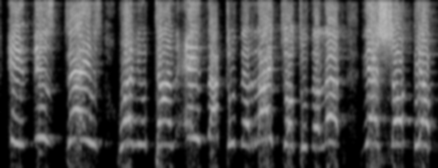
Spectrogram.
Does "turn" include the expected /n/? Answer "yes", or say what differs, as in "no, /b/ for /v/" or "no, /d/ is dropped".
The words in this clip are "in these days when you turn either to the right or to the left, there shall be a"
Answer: yes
